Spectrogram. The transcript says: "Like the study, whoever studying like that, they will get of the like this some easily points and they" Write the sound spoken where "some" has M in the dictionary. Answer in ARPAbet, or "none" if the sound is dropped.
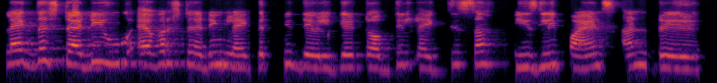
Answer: none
